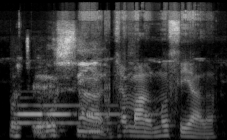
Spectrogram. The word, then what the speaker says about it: Jamal Musiala: Pronounce for me the Bayern Munich guy again. Jamal Musiala.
